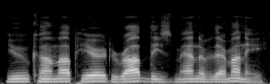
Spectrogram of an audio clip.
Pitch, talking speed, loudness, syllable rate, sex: 125 Hz, 245 wpm, -18 LUFS, 5.4 syllables/s, male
